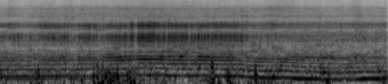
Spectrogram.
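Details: Outboard on an abandoned jon boat, sat over winter and unknown if it ran, first start attempt in water: steady, even buzzing two-stroke drone with a low throb, no misses or knocks; runs cleanly, better than expected.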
